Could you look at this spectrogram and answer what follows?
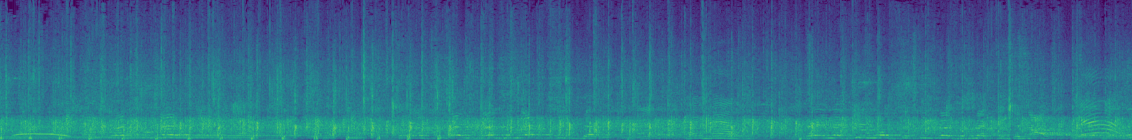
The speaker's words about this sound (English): praise the Lord, everybody. Let's praise give the Lord a big hand clap of praise.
